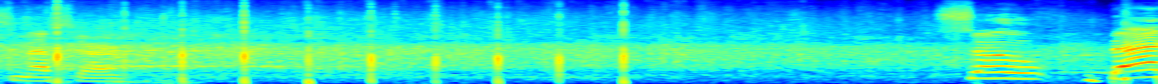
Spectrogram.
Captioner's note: applause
